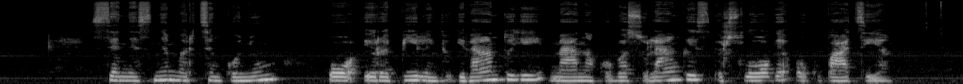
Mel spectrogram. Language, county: Lithuanian, Vilnius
